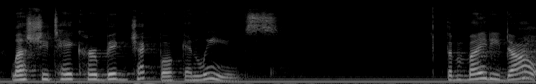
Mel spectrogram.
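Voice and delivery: normal talking voice

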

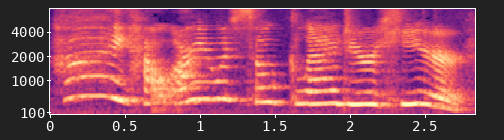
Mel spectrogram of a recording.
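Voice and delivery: chorus of suddenly delighted hosts; gushing family welcome. Retold or imitated. Whole family greets sweetly.

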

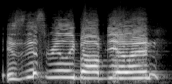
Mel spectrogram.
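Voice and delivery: very loud, high-pitched shout of disbelief; hammed-up shriek into the phone; mock freak-out. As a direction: act out a comic, overwhelmed yell. Acts overwhelmed reaction on the phone.

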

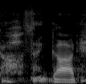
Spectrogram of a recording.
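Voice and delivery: low, very soft sigh of thanks; quiet relief. Retold or imitated. Man finished forgiving at the back of a service, quietly relieved. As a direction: let it out softly, relieved.

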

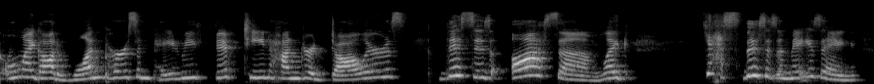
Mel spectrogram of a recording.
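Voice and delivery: high, bright thrilled exclamation; squealing over a big sale; excited gush. Retold or imitated. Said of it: "I was like".

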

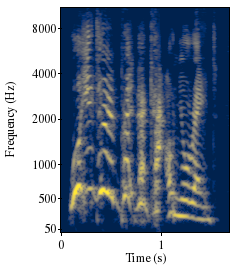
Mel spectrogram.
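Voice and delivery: high, loud exasperated scolding; despairing, fussing mum. Acted. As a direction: mum scolding her silly son.

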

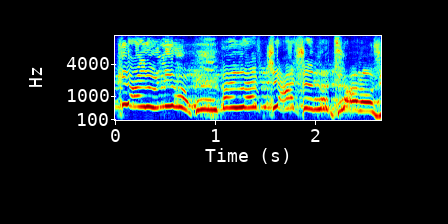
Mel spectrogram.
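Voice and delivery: high tearful child's wail, hammed-up; mock panicked wail. Kid confessing to dad about abandoned brother, mock hysterical wail.

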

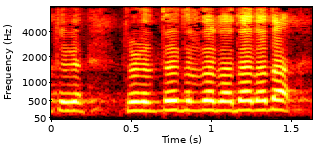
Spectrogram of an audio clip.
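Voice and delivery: mock chatter. Mimics endless chatter.

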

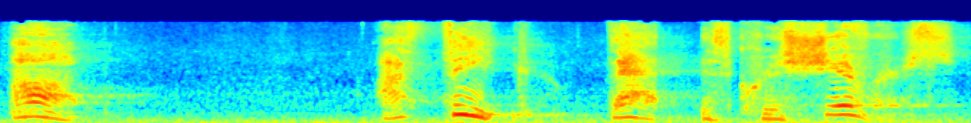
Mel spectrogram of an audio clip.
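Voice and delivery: softly, with halting pauses; hushed confiding. Retold or imitated. Boy leaning over to his mom in an airport, hushed.

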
